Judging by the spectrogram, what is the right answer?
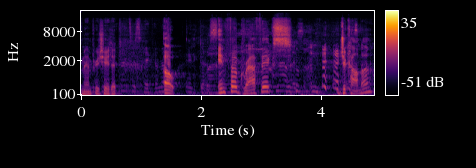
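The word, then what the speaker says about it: jicama: Hickama, by the way.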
